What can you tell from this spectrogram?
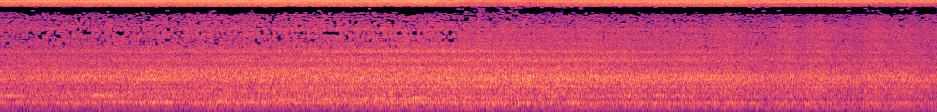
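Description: Steady vehicle noise at a station-front taxi rotary, from running engines and traffic. A low engine hum sags slightly in pitch during the first half, and the sound eases a little toward the end.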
